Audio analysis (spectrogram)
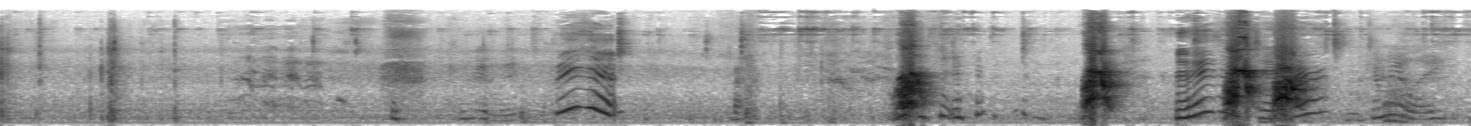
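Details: Dog named Leo, indoors, afraid of the cat picture on a cat food bag, gives sharp, noisy barks in a cluster near the end, mixed with a person talking and calling him.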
